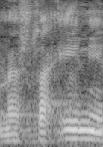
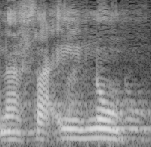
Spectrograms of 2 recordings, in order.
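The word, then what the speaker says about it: نستعين: Dia bacanya iyyaka na'budu wa iyyaka nasta'in. Nih, saya kasih tegur, jangan nasta'ini, nasta'inu kalau mau terus.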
